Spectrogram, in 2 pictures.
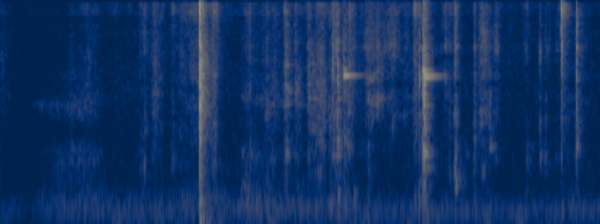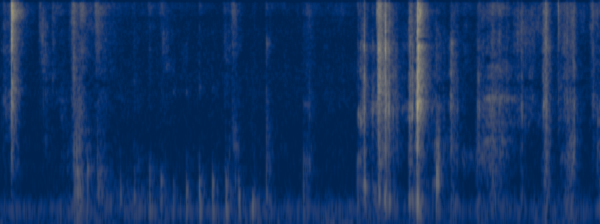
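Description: Quiet handling of trading cards and a rigid plastic card holder: a sharp click about two seconds in, then scattered small ticks and rustles, busier near the end, over a faint steady hum.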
